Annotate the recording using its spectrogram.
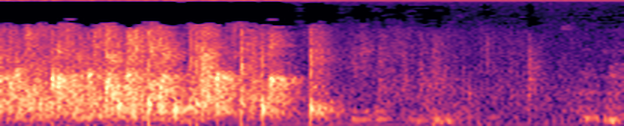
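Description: High heels click across a wooden floor.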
